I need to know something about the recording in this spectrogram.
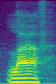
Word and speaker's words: laugh: Pero en otras palabras la GH se pronuncia como F en las palabras que vemos acá. Aquí, cough, draft, enough, laugh, rough, and tough.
